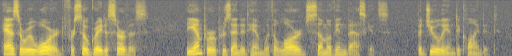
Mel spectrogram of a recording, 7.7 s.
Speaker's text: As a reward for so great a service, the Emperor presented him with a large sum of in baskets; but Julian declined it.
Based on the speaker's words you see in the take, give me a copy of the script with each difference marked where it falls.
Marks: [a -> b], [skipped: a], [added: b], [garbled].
As a reward for so great a service, the Emperor presented him with a large sum of in baskets; but Julian declined it.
